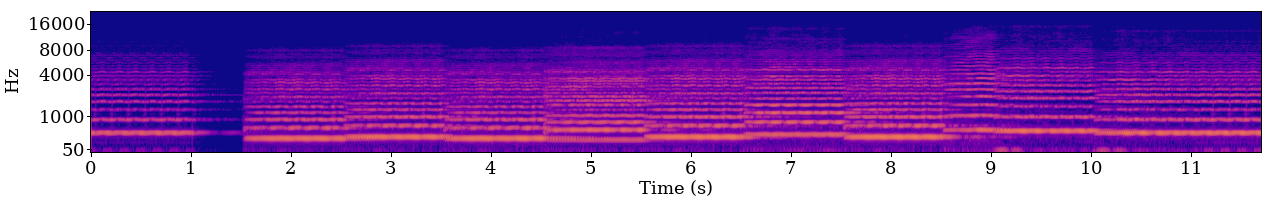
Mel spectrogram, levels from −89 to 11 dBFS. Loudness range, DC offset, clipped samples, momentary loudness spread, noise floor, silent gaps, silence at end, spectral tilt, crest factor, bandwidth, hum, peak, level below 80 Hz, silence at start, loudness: 3 LU; under 0.1%; under 0.1%; 9 LU; -54 dBFS; none; 0 s; -2.5 dB/octave; 12 dB; 12.5 kHz; none; -18 dBFS; -62 dBFS; 0 s; -29 LUFS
